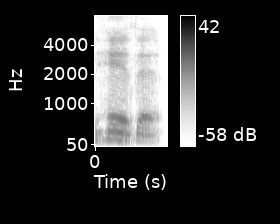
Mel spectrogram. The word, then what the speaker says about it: هذا: And don't forget to bring out the tip of the tongue as you are pronouncing the in هذا.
